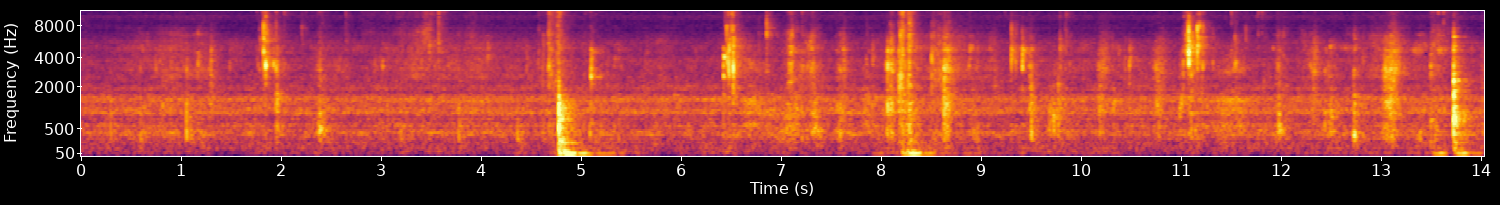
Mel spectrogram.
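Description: A woman chews food noisily close to a microphone.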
